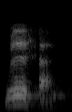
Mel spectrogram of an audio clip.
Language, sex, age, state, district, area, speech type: Assamese, male, 30-45, Assam, Biswanath, rural, conversation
